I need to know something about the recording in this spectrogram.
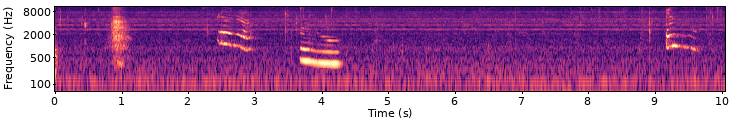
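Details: Young Abyssinian cat crying while eating his first meal of raw greens mixed into canned kitten food; several short falling meows spread over ten seconds, one lower and drawn out, amid quiet indoor room noise and a brief thump.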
